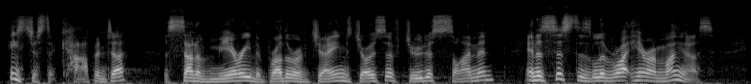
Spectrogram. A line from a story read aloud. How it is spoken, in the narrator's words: they scoffed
